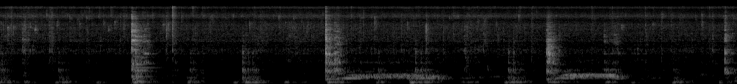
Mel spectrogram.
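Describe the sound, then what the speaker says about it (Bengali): Chopped garlic fries lightly in hot ghee with a soft, steady sizzle, broken by a few louder scraping stirs of a utensil in the pan and no voices. "হালকা একটু ভেজে নিব"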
